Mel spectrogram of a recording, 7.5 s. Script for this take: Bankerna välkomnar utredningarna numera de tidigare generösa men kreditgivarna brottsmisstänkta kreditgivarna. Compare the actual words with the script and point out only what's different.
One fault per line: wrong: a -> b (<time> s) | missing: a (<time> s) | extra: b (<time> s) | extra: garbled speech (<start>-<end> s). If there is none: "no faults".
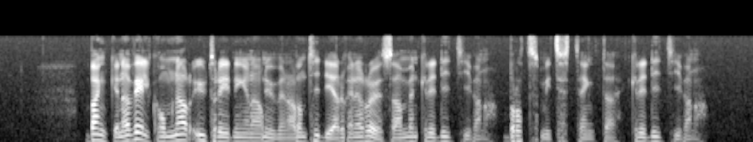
no faults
